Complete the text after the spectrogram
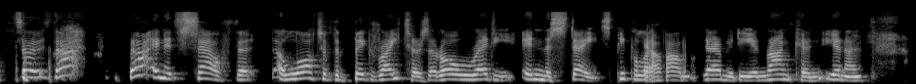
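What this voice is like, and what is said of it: Scottish accent. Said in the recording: “everybody's either Scottish or Irish. So when you go out there and they hear your accent, they're like, oh, my goodness”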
